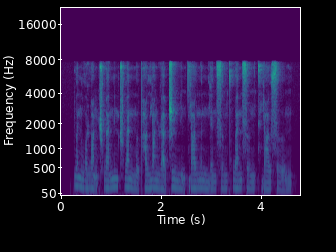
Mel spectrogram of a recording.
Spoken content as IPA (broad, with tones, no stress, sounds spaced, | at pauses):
p w ə˥˩ n l w ɔ˩ ɻ w ɑ̰˨˩ ŋ ʈ͡ʂʰ w ä˧˥ n̪ y˥˧ n ʈ͡ʂʰ w a˥˩ n n̪ ɤ̰˨˩ pʰ ɑ˦ ʊ̯ l j ɑ˥˩ ŋ ɻ ä̰˨˩ ʈ͡ʂ ɻ̩˥˩ m ḭ˨˩ n t̪ j ɑ˥ ʊ̯ n̪ ə˥˩ n n̪ j ɛ˧˥ n s ɤ˧˥ ŋ kʰ w a˥ n s ɤ˧˥ ŋ t̪ʰ j ɑ˧˥ ʊ̯ s ɤ̰˨˩˦ ŋ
